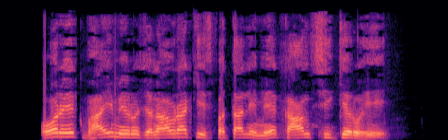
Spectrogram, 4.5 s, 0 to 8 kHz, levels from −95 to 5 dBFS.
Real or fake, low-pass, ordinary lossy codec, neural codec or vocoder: fake; 7.2 kHz; AAC, 32 kbps; vocoder, 44.1 kHz, 128 mel bands every 512 samples, BigVGAN v2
